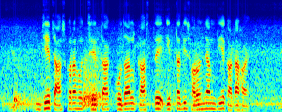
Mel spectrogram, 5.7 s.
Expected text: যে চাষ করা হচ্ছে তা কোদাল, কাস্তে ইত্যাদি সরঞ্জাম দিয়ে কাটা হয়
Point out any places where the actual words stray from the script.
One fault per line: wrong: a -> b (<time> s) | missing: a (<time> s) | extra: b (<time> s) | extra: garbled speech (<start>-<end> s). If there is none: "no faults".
no faults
